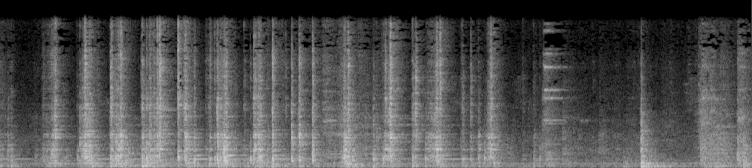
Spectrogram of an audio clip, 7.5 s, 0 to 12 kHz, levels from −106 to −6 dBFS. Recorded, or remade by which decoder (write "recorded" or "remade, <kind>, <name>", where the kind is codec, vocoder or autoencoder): recorded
